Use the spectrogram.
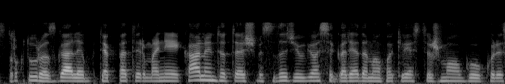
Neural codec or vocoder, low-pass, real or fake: codec, 16 kHz, 1 kbps, X-Codec, HuBERT features, trained on LibriSpeech; 7.2 kHz; fake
